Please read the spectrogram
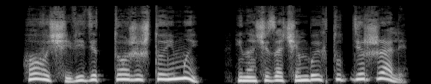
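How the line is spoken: Whispered in ear. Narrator (Russian): Ники зашептал ей на ухо

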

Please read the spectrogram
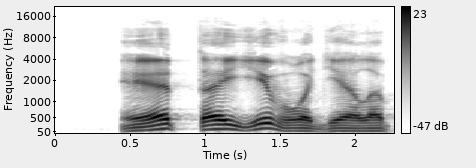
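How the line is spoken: Creaky voice. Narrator (Russian): проскрипел Ерема

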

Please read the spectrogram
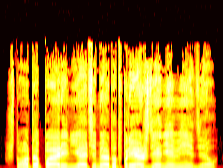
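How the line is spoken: Grumbling. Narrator (Russian): пробурчал он

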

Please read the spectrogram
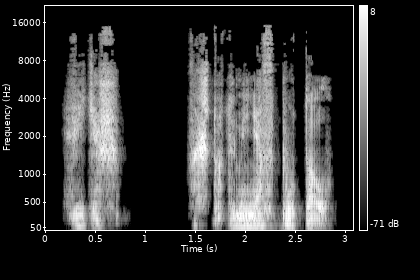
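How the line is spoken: Hissing. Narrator (Russian): прошипел Ринсвинд

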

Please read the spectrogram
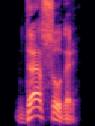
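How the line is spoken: Plain. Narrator (Russian): сказал король

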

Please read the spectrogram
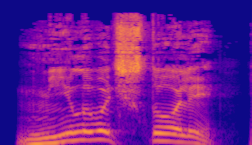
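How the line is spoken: Tearful howl, fat man. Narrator (Russian): Едва ли не со слезами взвыл толстяк Бодров, закусывая бороду

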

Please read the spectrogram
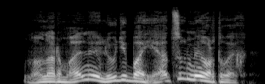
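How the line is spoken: Ghost exclaiming. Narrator (Russian): воскликнул призрак

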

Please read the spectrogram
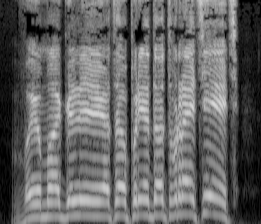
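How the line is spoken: Shouting. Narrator (Russian): закричал он

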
